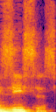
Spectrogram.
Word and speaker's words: Zissis: Zissa? You can call me Zesis.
